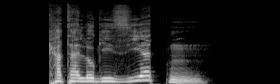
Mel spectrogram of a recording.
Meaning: inflection of katalogisieren: 1. first/third-person plural preterite 2. first/third-person plural subjunctive II
- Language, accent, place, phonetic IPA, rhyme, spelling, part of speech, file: German, Germany, Berlin, [kataloɡiˈziːɐ̯tn̩], -iːɐ̯tn̩, katalogisierten, adjective / verb, De-katalogisierten.ogg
